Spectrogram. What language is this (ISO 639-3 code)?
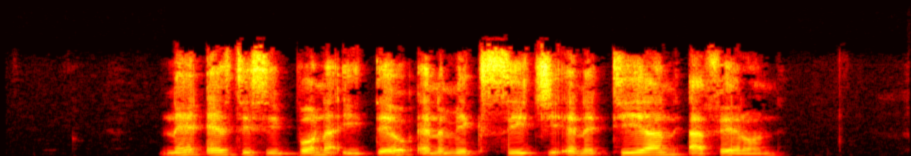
epo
